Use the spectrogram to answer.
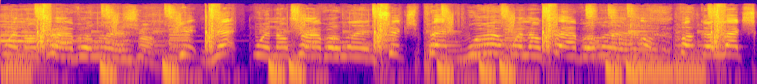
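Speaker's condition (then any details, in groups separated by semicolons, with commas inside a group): No condition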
